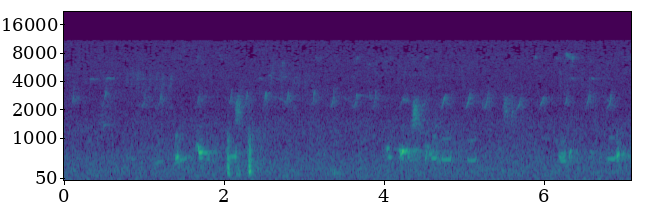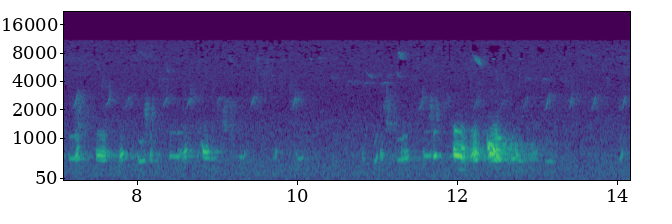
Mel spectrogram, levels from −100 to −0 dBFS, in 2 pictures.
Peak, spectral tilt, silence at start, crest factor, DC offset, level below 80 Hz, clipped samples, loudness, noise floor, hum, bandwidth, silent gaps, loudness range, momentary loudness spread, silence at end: -18 dBFS; -4 dB/octave; 0.05 s; 24 dB; under 0.1%; -74 dBFS; under 0.1%; -40 LUFS; -62 dBFS; none; 11.5 kHz; none; 15 LU; 26 LU; 0 s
